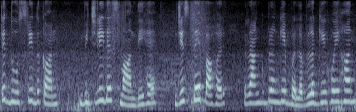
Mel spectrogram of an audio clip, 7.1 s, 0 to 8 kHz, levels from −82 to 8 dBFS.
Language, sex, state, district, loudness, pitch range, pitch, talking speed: Punjabi, female, Punjab, Kapurthala, -17 LUFS, 235-290 Hz, 265 Hz, 145 wpm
